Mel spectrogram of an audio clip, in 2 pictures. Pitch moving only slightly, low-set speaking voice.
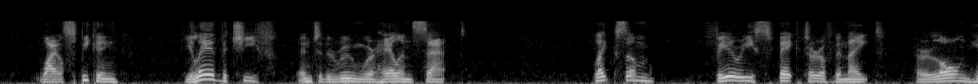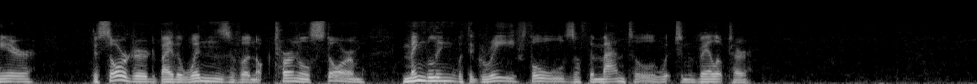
No: average, 4.0 semitones; low, 125 Hz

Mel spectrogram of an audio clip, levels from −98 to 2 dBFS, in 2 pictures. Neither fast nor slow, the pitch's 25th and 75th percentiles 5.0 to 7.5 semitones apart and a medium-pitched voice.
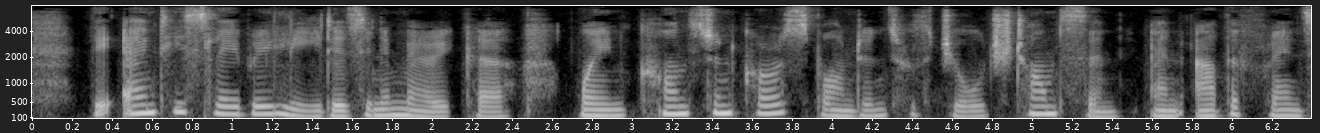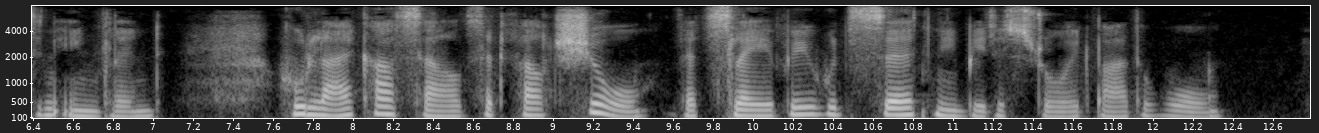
Yes: average, 155 wpm; average, 5.3 semitones; medium, 155 Hz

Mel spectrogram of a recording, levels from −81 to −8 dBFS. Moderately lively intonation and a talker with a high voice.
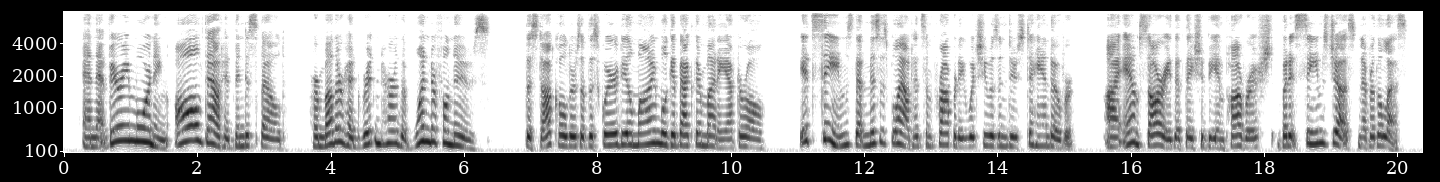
No: wide, 5.7 semitones; high, 235 Hz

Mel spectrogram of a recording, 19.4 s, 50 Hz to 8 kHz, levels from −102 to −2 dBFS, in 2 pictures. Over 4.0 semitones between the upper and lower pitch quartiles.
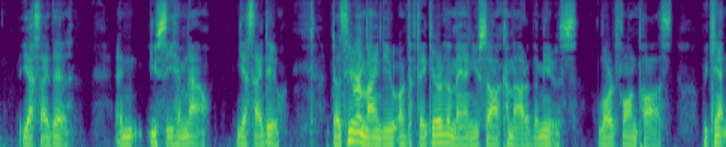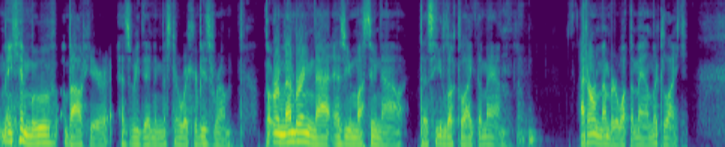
No: narrow, 2.4 semitones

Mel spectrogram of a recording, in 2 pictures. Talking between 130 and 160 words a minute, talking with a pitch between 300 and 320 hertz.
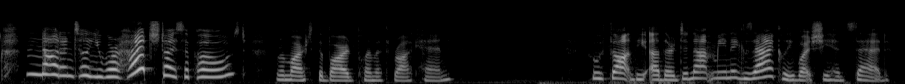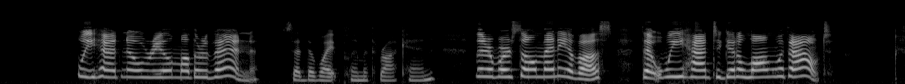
No: average, 170 wpm; very high, 315 Hz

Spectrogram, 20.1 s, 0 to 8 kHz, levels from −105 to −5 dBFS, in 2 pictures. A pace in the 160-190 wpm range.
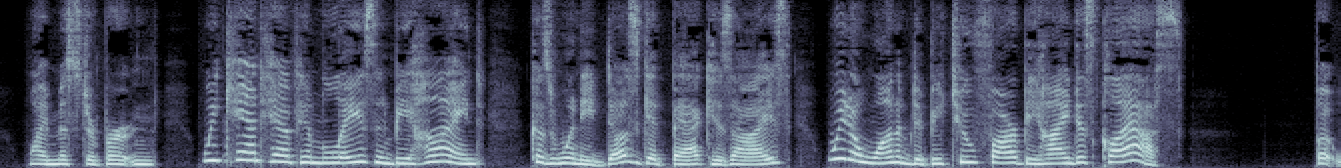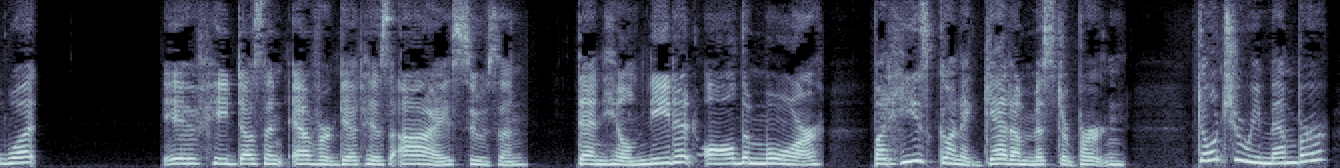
Yes: average, 165 wpm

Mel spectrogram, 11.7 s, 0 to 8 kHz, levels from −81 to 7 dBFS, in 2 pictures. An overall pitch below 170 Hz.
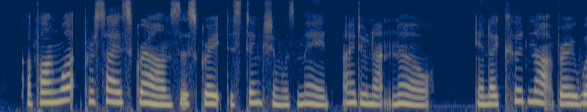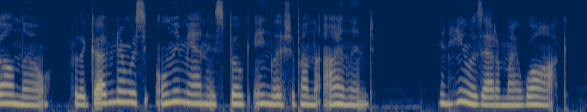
No: high, 230 Hz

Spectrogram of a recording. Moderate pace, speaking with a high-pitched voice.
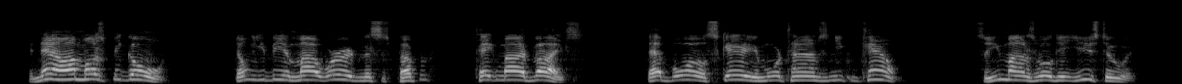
Yes: average, 190 wpm; high, 195 Hz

